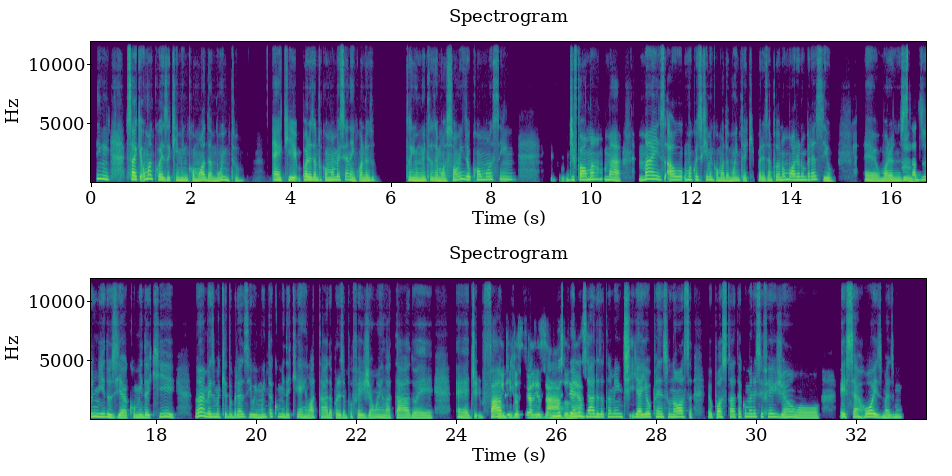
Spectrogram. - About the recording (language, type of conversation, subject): Portuguese, advice, Como é que você costuma comer quando está estressado(a) ou triste?
- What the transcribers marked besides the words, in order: none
